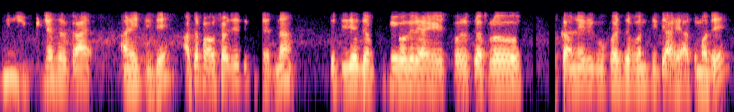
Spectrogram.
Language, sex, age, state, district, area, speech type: Marathi, male, 45-60, Maharashtra, Thane, rural, conversation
